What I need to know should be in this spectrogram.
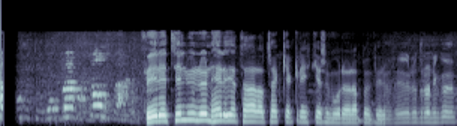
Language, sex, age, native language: Icelandic, male, 18-19, Icelandic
